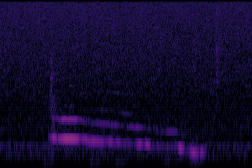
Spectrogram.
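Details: Indoors, a Samoyed named Astrid howls along with a fire alarm, one long, clear, tonal note gliding gradually down in pitch and ending in a brief lower wobble.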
